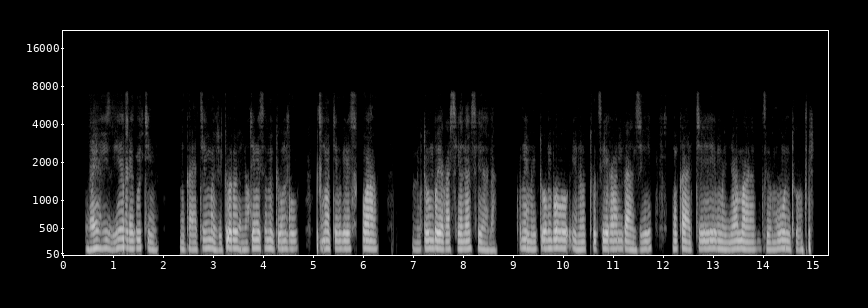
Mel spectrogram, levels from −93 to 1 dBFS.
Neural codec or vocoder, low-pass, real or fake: codec, 16 kHz in and 24 kHz out, 1.1 kbps, FireRedTTS-2 codec; 7.2 kHz; fake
